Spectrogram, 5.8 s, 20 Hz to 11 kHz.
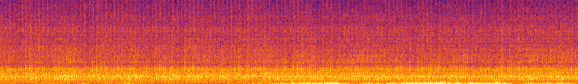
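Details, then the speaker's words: Craftsman push mower, swapped engine, remounted, oily spark plug replaced with a better used one. Runs rough at start with uneven stumbling put-put and irregular pops while cold, smoothing after about 30 seconds of running. "sputters a little bit in the beginning but once you run it for about 30 seconds such running better"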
